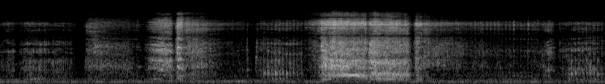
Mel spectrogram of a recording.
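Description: Cartoon allosaurus roar and growl sound effects: several rough, noisy snarls, the longest and loudest about three seconds in, lasting about a second.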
